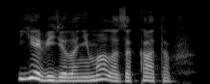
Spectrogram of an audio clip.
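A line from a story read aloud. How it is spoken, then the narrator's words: Cold reply. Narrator (Russian): холодно отозвалась последняя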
